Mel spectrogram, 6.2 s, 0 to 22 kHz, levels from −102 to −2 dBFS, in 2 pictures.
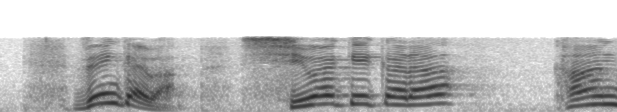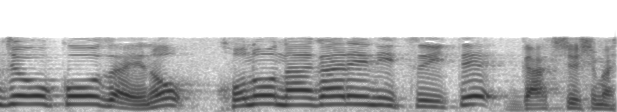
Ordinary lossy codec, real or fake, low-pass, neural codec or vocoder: none; real; 5.4 kHz; none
